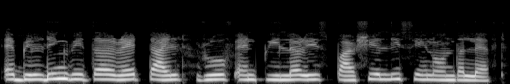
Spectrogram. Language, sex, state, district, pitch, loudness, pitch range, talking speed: English, female, Arunachal Pradesh, Lower Dibang Valley, 220 Hz, -13 LUFS, 210-230 Hz, 175 wpm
